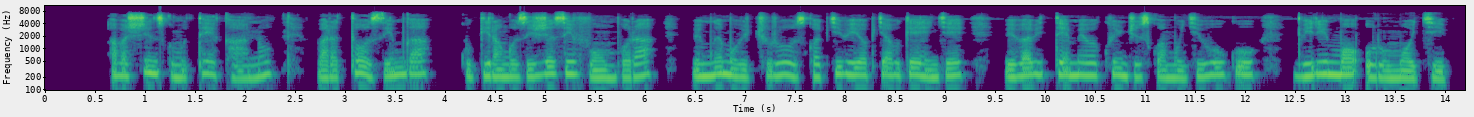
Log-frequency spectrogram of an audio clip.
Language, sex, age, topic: Kinyarwanda, female, 36-49, government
